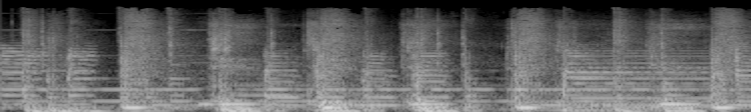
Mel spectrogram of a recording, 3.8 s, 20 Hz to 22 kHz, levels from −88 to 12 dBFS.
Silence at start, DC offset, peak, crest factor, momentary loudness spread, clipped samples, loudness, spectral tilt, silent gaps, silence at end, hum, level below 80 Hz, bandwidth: 0 s; under 0.1%; 0 dBFS; 14 dB; 4 LU; under 0.1%; -15 LUFS; -5.5 dB/octave; none; 0 s; none; -22 dBFS; 16.5 kHz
